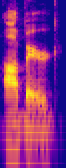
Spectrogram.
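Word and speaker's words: Åberg: Aberg. Oh, there. It's an Yeah, it's A, but you Oberg. pronounce Yeah, it like O.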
